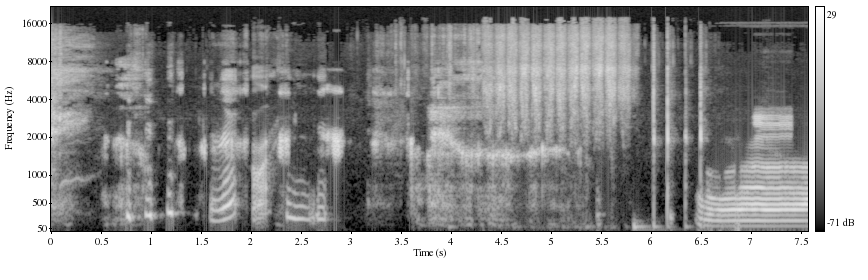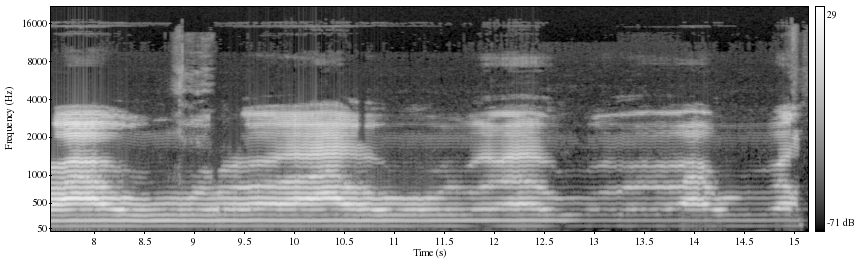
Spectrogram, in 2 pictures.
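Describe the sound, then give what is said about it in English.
After a few seconds of talking, a voice imitates a didgeridoo: a loud, low, buzzing drone held for about eight seconds, its tone wobbling and warbling in slow, rhythmic pulses. “That was my impression of a didgeridoo.”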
